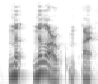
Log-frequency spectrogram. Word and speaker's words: Millar: I feel weird pronouncing it this way, but I'm told his name is Millar and it's Millar World. But I feel like Miller World is so much easier on the tongue.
